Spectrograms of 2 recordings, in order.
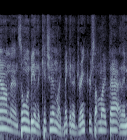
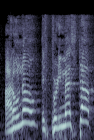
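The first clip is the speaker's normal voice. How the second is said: Darwish; 7 semitones higher than usual. Retold or imitated. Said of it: "And he goes".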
